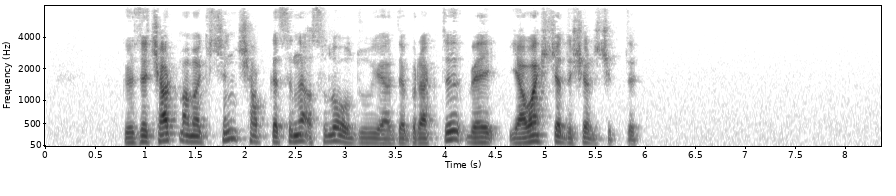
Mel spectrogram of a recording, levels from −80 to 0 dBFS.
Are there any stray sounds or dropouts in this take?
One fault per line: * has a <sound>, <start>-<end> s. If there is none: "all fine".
all fine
